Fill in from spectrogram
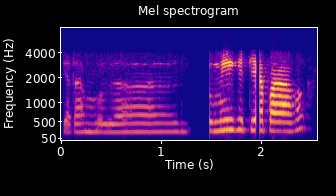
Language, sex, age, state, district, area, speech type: Assamese, female, 18-30, Assam, Charaideo, rural, conversation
